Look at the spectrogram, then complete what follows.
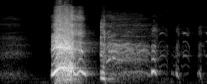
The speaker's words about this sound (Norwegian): du er så søte nys. Takk.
